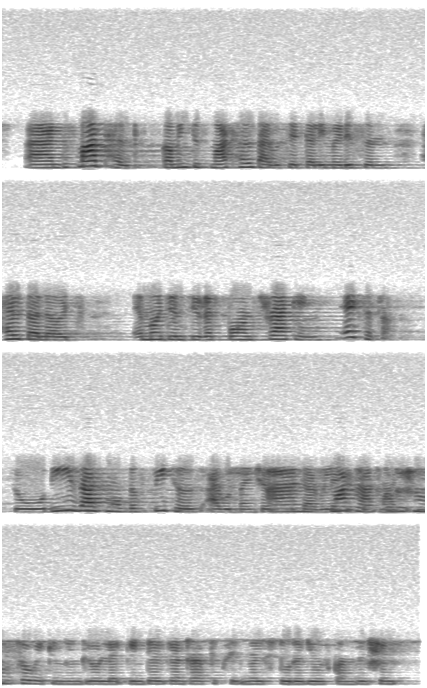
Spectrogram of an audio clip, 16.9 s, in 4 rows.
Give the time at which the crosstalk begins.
11.1 s

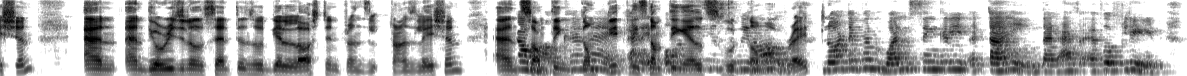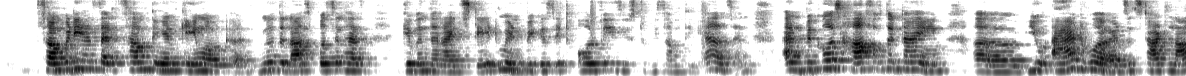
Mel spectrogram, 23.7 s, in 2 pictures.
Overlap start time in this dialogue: 5.2 s

